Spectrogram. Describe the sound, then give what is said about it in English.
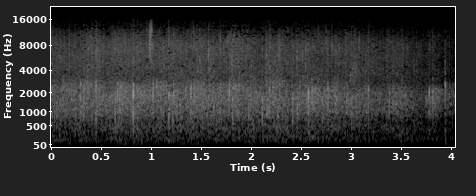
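A church audience claps steadily for the people it has just prayed for, a dense wash of many hands applauding at an even level for about four seconds before tapering slightly at the end. “Now will y'all clap for them and y'all can sit back down?”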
